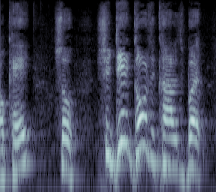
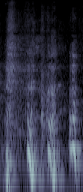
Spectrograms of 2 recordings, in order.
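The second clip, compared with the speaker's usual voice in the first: soft, breathless chuckling; wheezy laugh; 5 semitones higher, 13 dB quieter than usual. Real, not acted. Laughs after retold remark.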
